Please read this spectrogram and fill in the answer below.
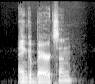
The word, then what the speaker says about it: Engebretson: E N G E B R E T S O N, Engebertson.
